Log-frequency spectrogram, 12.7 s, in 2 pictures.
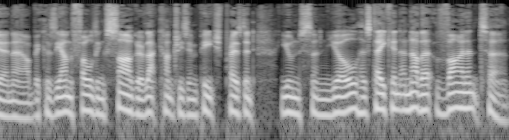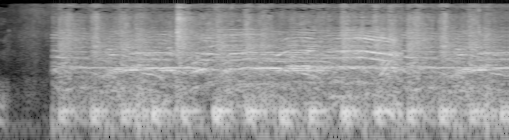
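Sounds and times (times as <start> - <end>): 
speech: 0.0 - 7.7
hundreds of supporters shouting and roaring storming the Seoul Western District Court: 7.1 - 12.7.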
